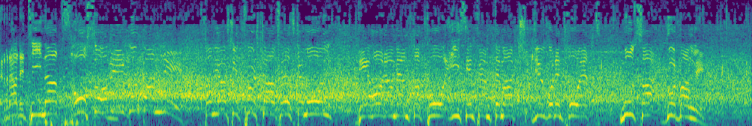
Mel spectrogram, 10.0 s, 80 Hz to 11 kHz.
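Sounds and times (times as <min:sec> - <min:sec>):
man's excited voice: 0:00.0 - 0:09.4
stadium crowd cheering: 0:00.0 - 0:10.0.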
